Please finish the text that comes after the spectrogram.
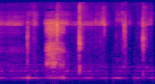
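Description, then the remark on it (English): A deck of tarot cards being shuffled: a brief burst of riffling papery flutter followed by several soft, quick slaps and snaps of cards, with no one speaking. “I said I was gonna stop shuffling, but like, it's a deck.”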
